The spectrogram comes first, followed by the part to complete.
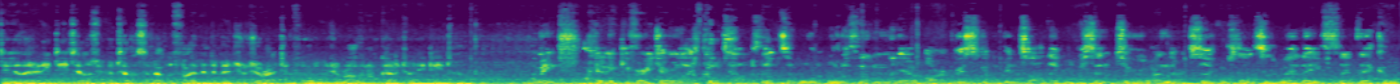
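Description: Steady low road and engine rumble inside a car cruising at motorway speed, with a talk-radio voice playing over it.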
